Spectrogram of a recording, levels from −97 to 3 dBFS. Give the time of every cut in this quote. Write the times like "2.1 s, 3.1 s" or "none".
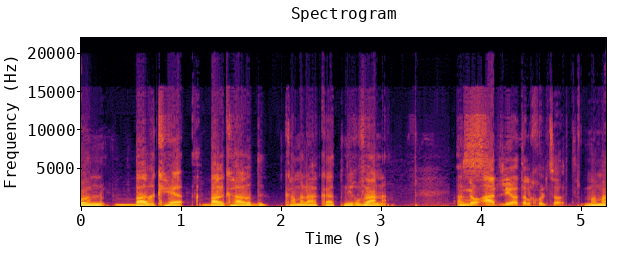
3.7 s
